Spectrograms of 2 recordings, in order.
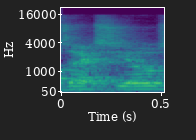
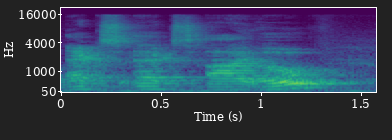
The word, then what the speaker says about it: XXIO: First off, XXIO spelled XXIO, pronounced similar to Xerox for those who aren't familiar with the brand.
